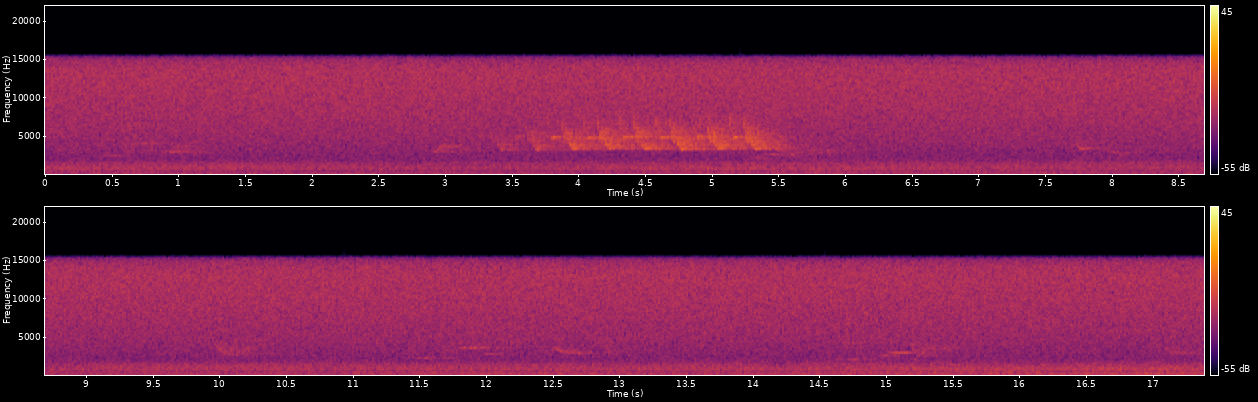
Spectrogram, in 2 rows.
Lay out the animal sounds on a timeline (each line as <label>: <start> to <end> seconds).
Red-eyed Vireo (Vireo olivaceus): 0.0 to 17.4 seconds
Ovenbird (Seiurus aurocapilla): 3.2 to 5.8 seconds
Hermit Thrush (Catharus guttatus): 11.2 to 12.5 seconds
Hermit Thrush (Catharus guttatus): 14.4 to 15.7 seconds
